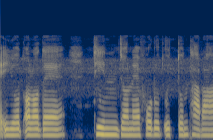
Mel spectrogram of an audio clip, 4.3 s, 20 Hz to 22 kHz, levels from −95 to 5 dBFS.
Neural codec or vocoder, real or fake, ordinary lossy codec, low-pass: none; real; none; none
